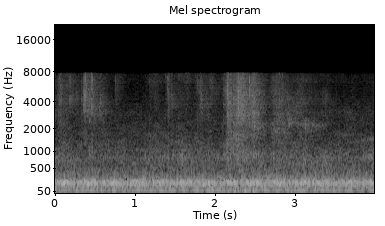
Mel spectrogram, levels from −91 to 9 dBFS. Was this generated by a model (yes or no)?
yes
